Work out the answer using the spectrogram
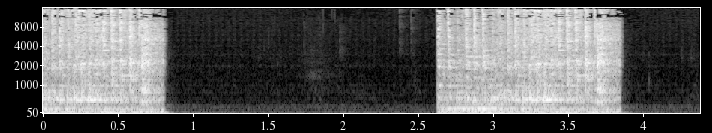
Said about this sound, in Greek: Αυτό είναι που παίρνουμε το δάχτυλό μας και παίζουμε με τη μάσκα του αυτοκινήτου μπροστά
